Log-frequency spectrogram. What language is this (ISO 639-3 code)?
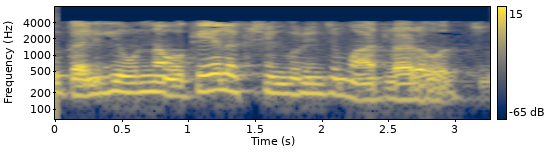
tel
